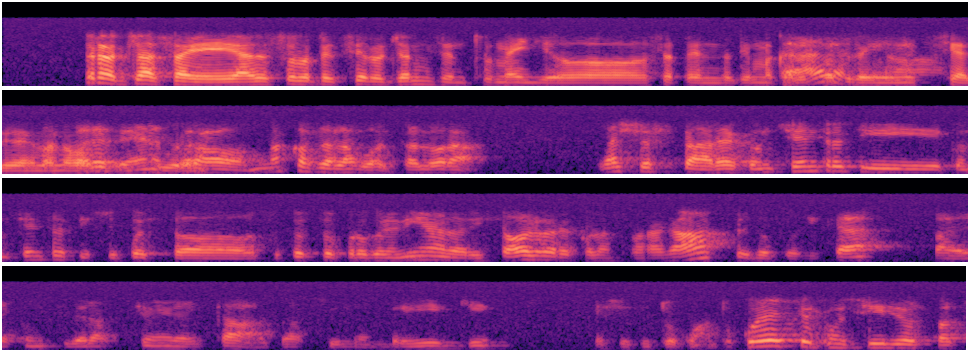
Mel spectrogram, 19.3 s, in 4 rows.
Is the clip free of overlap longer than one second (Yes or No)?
No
